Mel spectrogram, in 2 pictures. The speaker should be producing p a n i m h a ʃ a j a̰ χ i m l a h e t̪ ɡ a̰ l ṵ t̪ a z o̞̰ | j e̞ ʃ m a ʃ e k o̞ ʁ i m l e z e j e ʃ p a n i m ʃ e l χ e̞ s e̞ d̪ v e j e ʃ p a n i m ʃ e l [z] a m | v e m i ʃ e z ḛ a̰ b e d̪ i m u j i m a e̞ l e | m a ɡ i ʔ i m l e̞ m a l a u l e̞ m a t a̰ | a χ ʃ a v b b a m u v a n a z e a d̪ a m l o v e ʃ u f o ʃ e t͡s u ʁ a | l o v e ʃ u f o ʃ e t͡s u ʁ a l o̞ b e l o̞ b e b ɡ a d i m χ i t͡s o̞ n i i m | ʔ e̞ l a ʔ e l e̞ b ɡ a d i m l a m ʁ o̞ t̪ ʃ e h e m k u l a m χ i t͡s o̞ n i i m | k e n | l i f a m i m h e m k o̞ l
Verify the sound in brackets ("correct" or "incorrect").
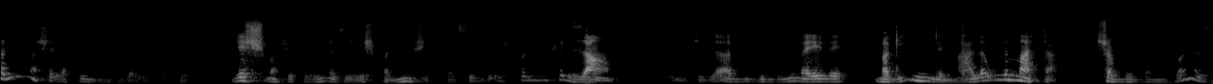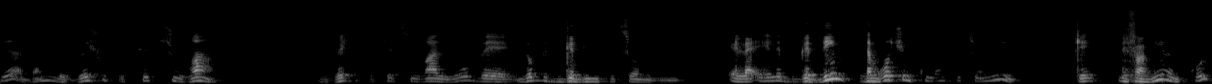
correct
